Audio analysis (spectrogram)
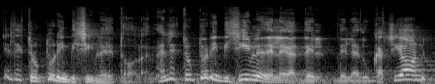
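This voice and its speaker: Argentine man, animated pitch, reverberant hall. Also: very fast. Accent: Argentine Rioplatense. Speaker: panel guest. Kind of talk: reflective panel conversation. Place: theatre, speaking on stage.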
